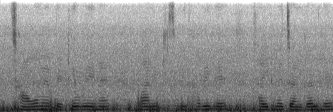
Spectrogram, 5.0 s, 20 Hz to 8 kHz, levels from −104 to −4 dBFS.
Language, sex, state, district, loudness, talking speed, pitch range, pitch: Hindi, male, Odisha, Sambalpur, -15 LUFS, 165 wpm, 205-215 Hz, 210 Hz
